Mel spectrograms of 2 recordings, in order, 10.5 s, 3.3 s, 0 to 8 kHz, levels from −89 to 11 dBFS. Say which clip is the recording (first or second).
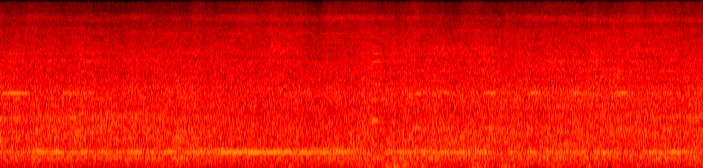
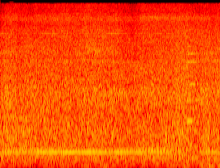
second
